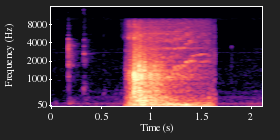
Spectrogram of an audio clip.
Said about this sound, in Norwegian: Altså, det er jo lyden av ei dør som åpner seg, men er det, er det, den lyden man hører når man går ned en ny etasje? Eh, nei, eh, går, det er bare en trapp som går ned en ny etasje, men det er lyden av en dør som åpner seg.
